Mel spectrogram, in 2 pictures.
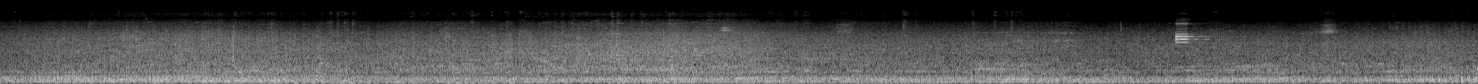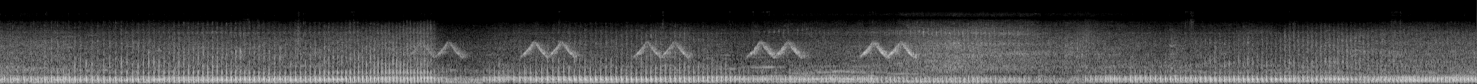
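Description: Street traffic, with motorcycles and other vehicles running and passing steadily. Partway through, a run of about six quick chirps, each sliding up and back down, sounds over the traffic for a few seconds.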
